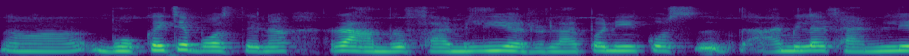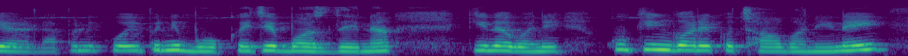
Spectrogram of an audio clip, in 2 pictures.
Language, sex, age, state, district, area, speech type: Nepali, female, 30-45, West Bengal, Darjeeling, urban, spontaneous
